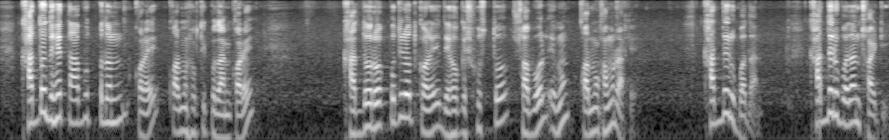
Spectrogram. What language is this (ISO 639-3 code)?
ben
